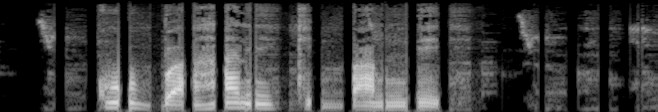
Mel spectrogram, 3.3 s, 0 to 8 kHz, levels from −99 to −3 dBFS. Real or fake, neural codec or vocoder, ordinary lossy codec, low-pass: real; none; AAC, 32 kbps; 7.2 kHz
